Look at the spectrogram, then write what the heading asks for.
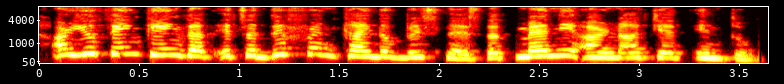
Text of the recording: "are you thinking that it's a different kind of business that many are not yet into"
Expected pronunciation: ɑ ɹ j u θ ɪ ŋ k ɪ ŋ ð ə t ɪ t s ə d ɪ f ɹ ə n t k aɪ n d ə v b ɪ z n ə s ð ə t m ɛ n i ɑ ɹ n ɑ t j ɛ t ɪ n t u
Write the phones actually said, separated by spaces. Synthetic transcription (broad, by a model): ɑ ɹ j u θ ɪ ŋ k ɪ ŋ ð ə t ɪ t s ə d ɪ f ɹ ə n t k aɪ n d ə v b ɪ s n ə s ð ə t m ɛ n i ɑ ɹ n ɑ t j ɛ t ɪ n t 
